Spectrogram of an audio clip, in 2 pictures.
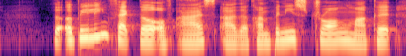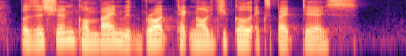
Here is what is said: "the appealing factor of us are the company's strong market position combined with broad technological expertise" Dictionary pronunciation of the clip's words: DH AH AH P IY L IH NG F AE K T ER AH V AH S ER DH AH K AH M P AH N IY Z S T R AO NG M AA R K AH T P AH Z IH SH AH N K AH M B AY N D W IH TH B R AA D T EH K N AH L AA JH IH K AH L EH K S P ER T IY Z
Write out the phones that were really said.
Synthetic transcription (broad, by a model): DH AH AH P IY L IH NG F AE K T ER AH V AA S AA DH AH K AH M P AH N IY S T R AO NG M AA K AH T P AH Z IH SH AH N K AH M B AY N D W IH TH B R AA D T EH K N AH L AA JH IH K AH L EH K S P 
